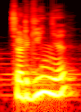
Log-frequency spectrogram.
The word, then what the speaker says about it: sorgina: también la figura de la sorgina que se pronuncia algo así como sorgiña que son unas mujeres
